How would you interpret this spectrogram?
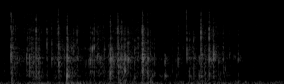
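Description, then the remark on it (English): Wrapping paper crinkles and rustles continuously, with dense irregular crackles and a few sharper snaps as it is handled, no voices present. “It looks like wrapping paper.”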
